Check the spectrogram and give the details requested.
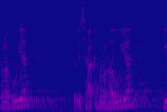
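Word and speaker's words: Rahawayh: And then their teachers was also Ishaq ibn Rahuya, or Rahaway, but it's pronounced Rahuya.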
